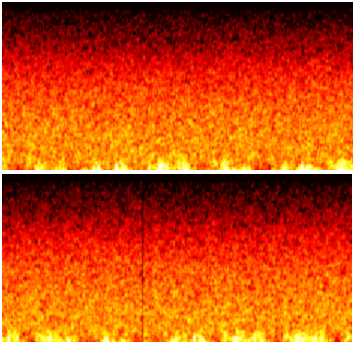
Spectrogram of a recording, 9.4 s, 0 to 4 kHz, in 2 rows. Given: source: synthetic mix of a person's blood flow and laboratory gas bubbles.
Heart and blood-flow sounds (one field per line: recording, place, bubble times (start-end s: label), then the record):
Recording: Doppler ultrasound of blood flow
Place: precordium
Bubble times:
no bubbles
From the record:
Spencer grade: 0 (complete lack of bubble signals)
